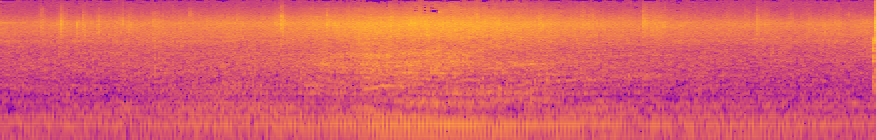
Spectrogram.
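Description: Low rumble of a motor vehicle, growing louder as it passes about four seconds in, then fading again.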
